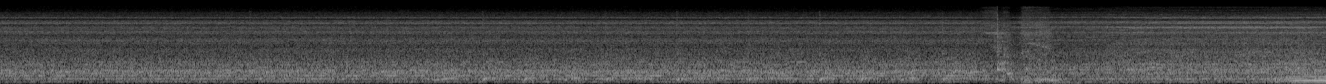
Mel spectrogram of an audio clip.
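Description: Citizen Cincom M16 Swiss-type CNC lathe running: a steady machine hum and hiss, with a series of short rising and falling whines partway through and a sharp click about ten seconds in.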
